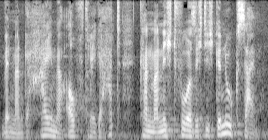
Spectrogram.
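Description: A boastful, gullible go-between from a classic radio comedy. He confides with great self-satisfaction in a husky voice, his pitch leaping about as he drives each point home. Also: expressive, normal speed. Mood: conspiratorial, pleased. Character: boastful, gullible, chatty male go-between servant.

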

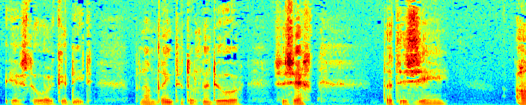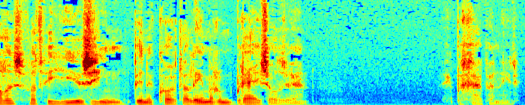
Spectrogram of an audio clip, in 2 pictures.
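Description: An actor playing an anxious, irritable man fleeing war in a radio play, with a husky voice. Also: rumbling low, lively intonation, measured pace, dry recording, heavily acted. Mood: brooding, dreamlike. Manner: agitated, commanding, brooding when narrating. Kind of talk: Dutch radio play acting.

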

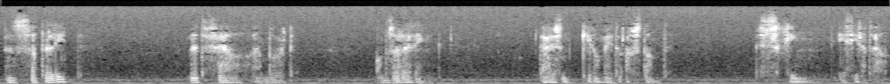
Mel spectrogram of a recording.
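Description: A man's voice: a bass voice, takes it slowly, vocal fry, long pauses, a bit bright, whispered, heavily acted. A man acting a weary, troubled former astronaut in a radio drama, speaking hesitantly and broodingly. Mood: dreamy, murmuring. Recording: muffled, noisy old radio recording with hum.

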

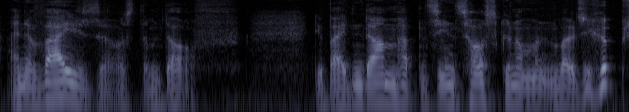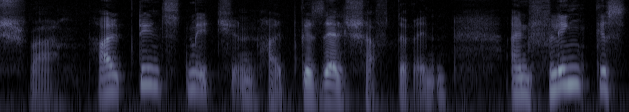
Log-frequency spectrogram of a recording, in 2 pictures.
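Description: Brooding elderly housekeeper, dryly recorded. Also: female voice, a bass voice, vocal fry, a little mellow, breathy edge, no echo, full character voice. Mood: wistful. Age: older. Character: elderly Russian housekeeper, bitter and watchful. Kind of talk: 1960s German radio play acting.

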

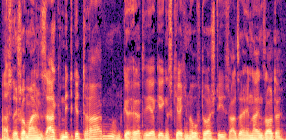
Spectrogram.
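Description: A man playing a brooding, obsessed old whaling captain in a German radio drama, with a gravelly, declamatory delivery. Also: on the low side, steady tone, moderate pace, darkish tone, slight background noise, natural voice. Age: older. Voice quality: gravelly, rough.

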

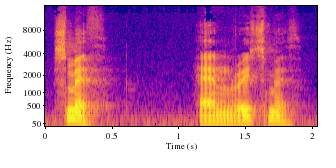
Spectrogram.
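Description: An actor playing a composed, dogged police detective with a measured, formal manner in a vintage radio crime play. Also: male voice, lowish voice, big pitch swings, breathy edge, heavily acted. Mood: composed, probing. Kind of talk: 1950s-60s German radio play acting. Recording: vintage mono radio recording.

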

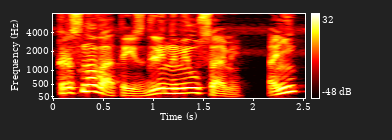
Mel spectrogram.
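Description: An actor playing an inquisitive, sceptical insect collector from the city in an audio drama. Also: male voice, on the high side, huge pitch swings, a little fast, dry recording. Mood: insistent, sceptical. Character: male amateur entomologist, inquisitive, sceptical, politely insistent city visitor. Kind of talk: Russian audio drama, dialogue and inner monologue.

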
